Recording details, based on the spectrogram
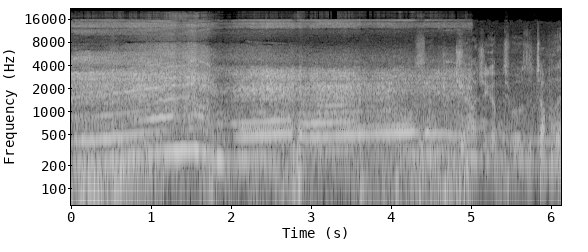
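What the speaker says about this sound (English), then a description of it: "Sandra Tomlin in the Pilbeam MP97, the Judd V8 4-litre" A Pilbeam MP97 hillclimb race car with a 4-litre Judd V8 charges uphill on the Harewood course, its loud engine screaming and rising in pitch through the gears, with a commentator talking over it.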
